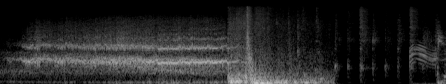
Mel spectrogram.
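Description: A steady, high screech sound effect like skidding tyres, held for about two seconds, then cut off by a heavy low thump that rings on for about a second.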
